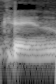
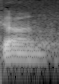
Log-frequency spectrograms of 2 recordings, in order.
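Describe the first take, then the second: First: The vowel is a gliding 'ay' sound. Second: The vowel is a plain open 'ah' sound. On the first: The speaker calls it right. "The correct pronunciation is kain" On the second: The speaker calls it wrong. "most people call it a kan"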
